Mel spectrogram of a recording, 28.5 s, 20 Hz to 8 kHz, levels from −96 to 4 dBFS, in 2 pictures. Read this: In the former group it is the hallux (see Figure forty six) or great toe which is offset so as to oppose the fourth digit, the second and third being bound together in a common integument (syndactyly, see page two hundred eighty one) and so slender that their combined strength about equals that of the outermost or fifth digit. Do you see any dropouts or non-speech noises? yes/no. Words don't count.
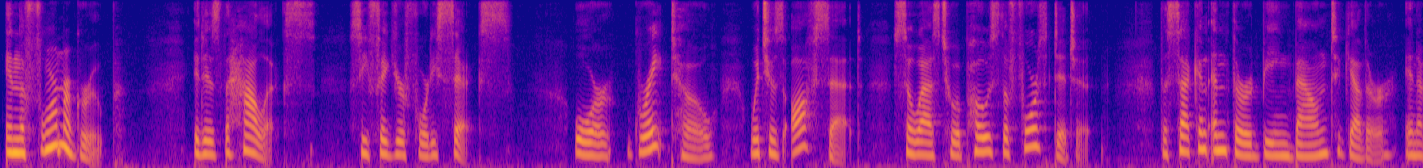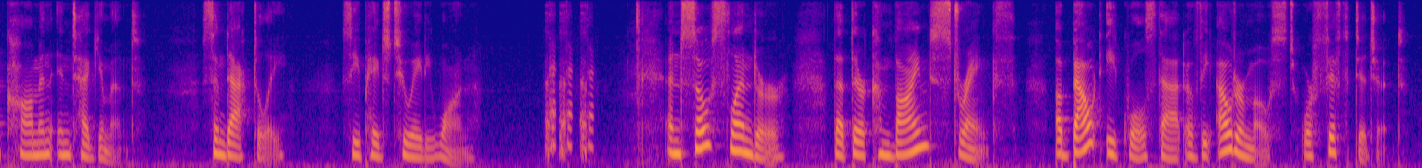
yes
